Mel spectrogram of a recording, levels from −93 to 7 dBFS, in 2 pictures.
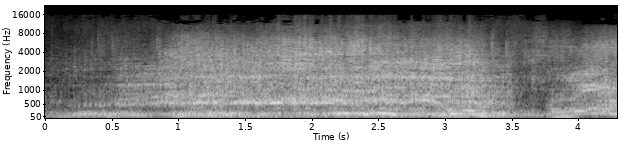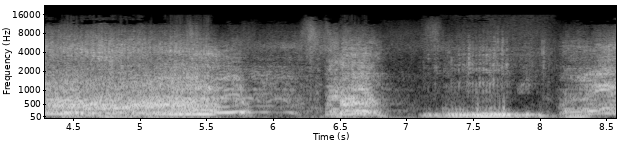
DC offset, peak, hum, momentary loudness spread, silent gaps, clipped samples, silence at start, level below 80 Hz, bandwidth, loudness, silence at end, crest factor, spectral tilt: under 0.1%; 0 dBFS; none; 12 LU; none; under 0.1%; 0 s; -26 dBFS; 14 kHz; -12 LUFS; 0 s; 12 dB; -5 dB/octave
